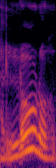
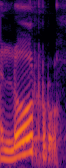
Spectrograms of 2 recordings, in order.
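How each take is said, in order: First: The R is a soft single tap. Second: The R is a strong rolled trill. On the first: "El sonido es muy suave" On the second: "le pusiéramos otra R"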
